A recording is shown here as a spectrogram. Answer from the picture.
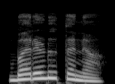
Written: ಬರಡುತನ

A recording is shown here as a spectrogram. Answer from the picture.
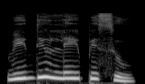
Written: ವಿದ್ಯುಲ್ಲೇಪಿಸು

